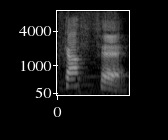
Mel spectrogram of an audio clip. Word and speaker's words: café: Por exemplo, a palavra café. Vamos chamar a palavra? Café! Café! Perceba que esse fé, tá? É a sílaba forte. Ela está na última posição.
